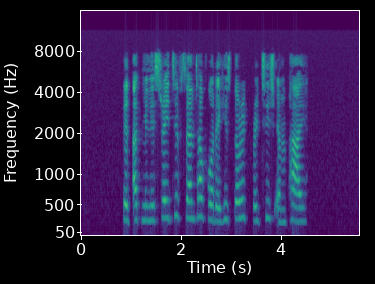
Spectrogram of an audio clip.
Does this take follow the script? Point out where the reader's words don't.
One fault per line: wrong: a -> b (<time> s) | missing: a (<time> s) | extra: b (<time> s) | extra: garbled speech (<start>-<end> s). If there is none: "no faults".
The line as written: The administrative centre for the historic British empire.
no faults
